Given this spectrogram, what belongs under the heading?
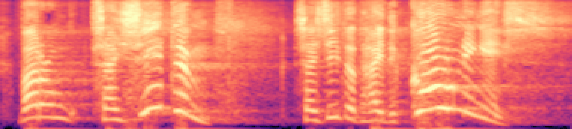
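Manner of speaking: high, loud preaching cry; impassioned proclamation. Real, not acted. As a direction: proclaim it at full force.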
